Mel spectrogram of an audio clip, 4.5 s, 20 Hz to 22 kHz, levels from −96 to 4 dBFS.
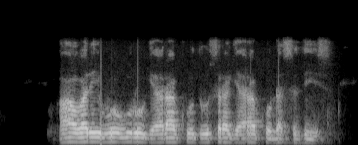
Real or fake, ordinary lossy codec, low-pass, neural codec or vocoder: real; Opus, 32 kbps; 7.2 kHz; none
